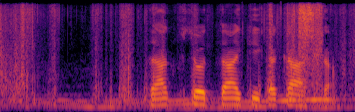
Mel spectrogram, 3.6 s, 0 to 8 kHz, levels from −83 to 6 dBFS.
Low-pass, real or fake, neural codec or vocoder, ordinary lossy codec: 7.2 kHz; real; none; AAC, 48 kbps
